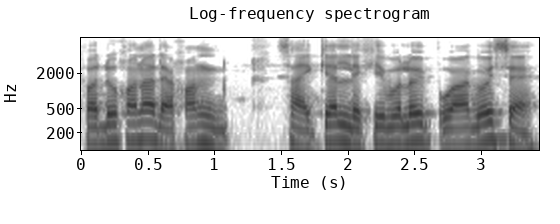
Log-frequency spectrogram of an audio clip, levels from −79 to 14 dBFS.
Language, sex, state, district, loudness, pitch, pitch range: Assamese, male, Assam, Sonitpur, -14 LUFS, 125 Hz, 120-135 Hz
